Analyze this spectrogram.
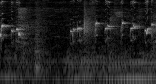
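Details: Sooty-headed bulbul competition song in short broken phrases: clipped whistled notes with a low hum underneath.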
